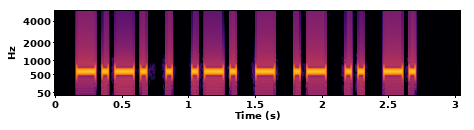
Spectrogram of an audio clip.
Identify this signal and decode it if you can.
Morse code, heard as a keyed tone, about 25 wpm, 600 Hz. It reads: CERTAIN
